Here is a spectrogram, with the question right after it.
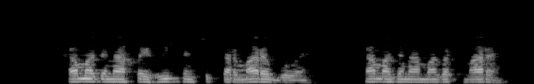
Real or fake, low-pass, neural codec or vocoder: real; 3.6 kHz; none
